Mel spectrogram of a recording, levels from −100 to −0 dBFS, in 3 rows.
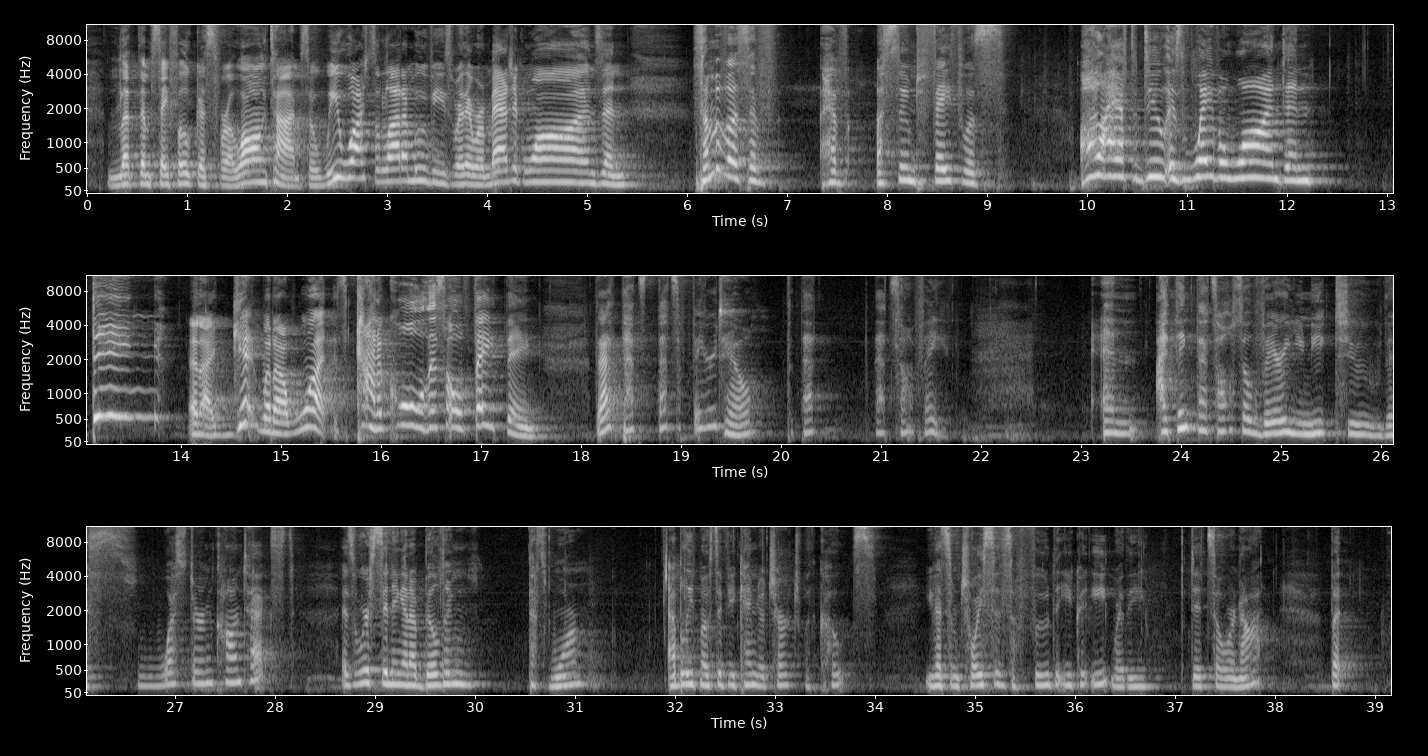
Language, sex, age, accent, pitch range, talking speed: English, female, 30-49, American, 190-260 Hz, 170 wpm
